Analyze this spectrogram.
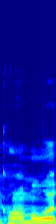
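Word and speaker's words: Kamala: What Trump's stance is going to prevent more murders than allowing Kamla to just what? How do you pronounce her name? Camala.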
